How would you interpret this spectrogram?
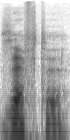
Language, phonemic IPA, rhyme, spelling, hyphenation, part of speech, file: German, /ˈzɛftə/, -ɛftə, Säfte, Säf‧te, noun, De-Säfte.ogg
- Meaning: nominative/accusative/genitive plural of Saft "juices"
